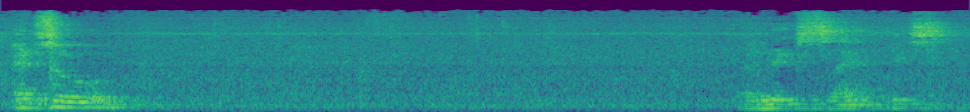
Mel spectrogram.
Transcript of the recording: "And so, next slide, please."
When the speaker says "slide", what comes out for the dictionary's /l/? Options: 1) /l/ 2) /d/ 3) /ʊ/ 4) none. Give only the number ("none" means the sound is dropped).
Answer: 4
